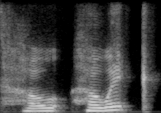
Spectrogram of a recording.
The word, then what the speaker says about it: Hoek: say your name is hoek I actually pronounce it hook which it just doesn't look like hook at all but that's how that's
